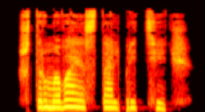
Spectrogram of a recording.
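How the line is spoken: Muffled girl's mutter. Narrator (Russian): глухо пробормотала девочка

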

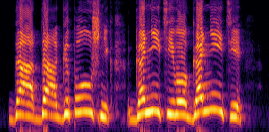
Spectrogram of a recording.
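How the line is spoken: Shouted. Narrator (Russian): кричала Лёля

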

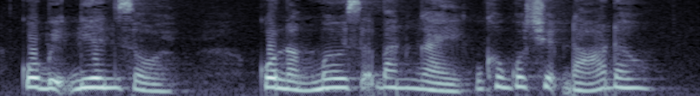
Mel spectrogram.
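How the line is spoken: Contemptuous laugh. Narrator (Vietnamese): Ngân Hà bật cười khinh bỉ

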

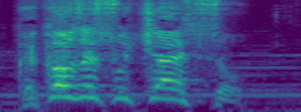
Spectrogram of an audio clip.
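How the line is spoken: Roaring. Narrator (Italian): ruggì il padrone di casa

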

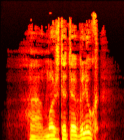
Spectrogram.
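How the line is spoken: Stammering. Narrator (Russian): Лом с кислым, заикаясь, произнес

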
